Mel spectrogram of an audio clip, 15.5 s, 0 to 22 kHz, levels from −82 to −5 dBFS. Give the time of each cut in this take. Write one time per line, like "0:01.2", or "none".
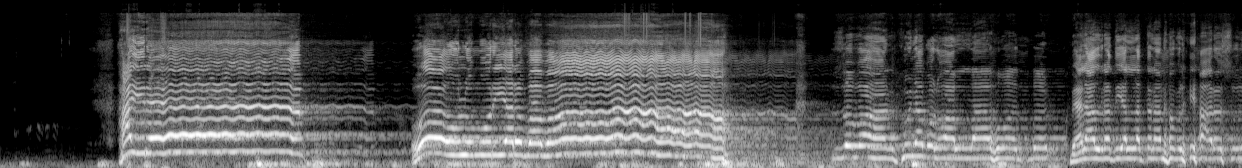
0:13.2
